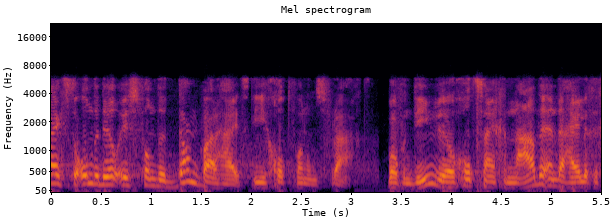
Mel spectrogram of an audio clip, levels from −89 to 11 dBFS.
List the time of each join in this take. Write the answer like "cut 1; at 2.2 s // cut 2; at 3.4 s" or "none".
cut 1; at 3.3 s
